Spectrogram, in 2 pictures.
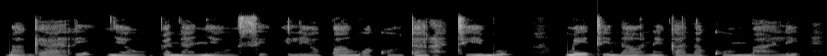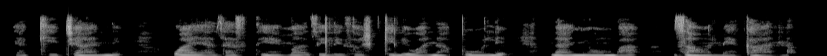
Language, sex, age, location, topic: Swahili, female, 18-24, Kisumu, finance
